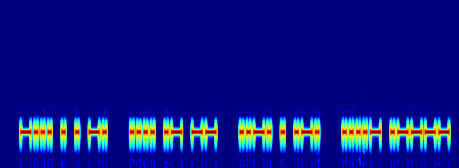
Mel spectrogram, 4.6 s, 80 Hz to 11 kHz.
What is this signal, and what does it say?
Morse code, heard as a keyed tone, about 36 wpm, 700 Hz. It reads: BEEN HAM FER 41
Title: Practice QSO - Exchange 3 - More Info - 35wpm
